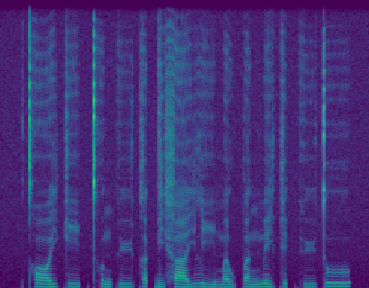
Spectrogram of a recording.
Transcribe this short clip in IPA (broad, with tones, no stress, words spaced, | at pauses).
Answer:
t̪ʰɔː˨j kiː˨˥p̚t̪ʰʊ˨˩ŋkyː˨˥kɐ˧k̚ e˧jfaː˨˥jliː˨˩mɐ˨˥w pɐ˨˥ŋme˧j kɪ˧k̚hyː˨t̪uː˥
